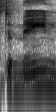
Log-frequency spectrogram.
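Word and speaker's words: demesne: or territory why is domain pronounced domain the S is silent our word domain also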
